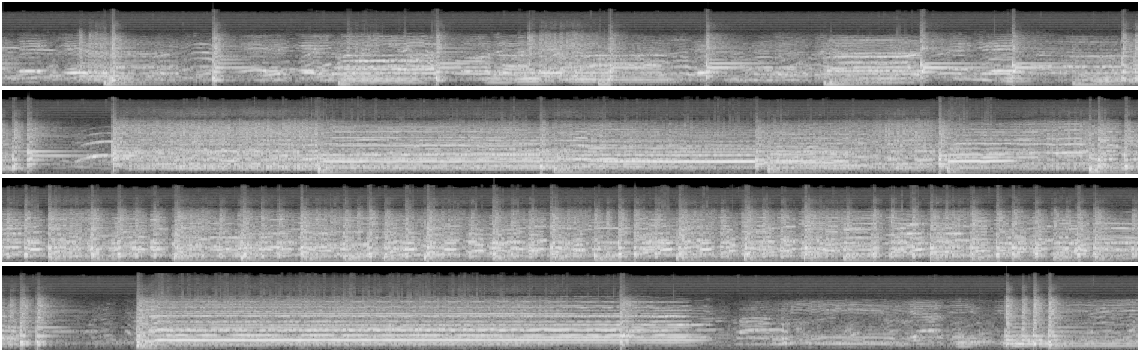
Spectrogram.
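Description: A street band's large bass drum, beaten with a mallet, and a snare drum playing, with voices in the first few seconds. From about eight seconds in, a melody of long held notes plays over the drumming, stopping briefly twice near the end.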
